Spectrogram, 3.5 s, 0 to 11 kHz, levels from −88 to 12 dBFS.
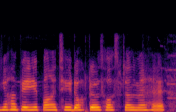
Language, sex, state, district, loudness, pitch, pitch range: Hindi, female, Uttar Pradesh, Lalitpur, -15 LUFS, 250 Hz, 245-255 Hz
